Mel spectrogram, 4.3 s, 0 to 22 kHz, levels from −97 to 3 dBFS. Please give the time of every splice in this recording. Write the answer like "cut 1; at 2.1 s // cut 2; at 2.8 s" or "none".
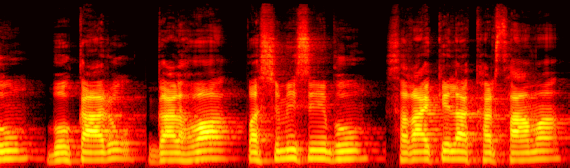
cut 1; at 1.0 s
